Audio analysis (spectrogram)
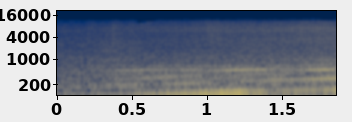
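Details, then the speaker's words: High-mileage Ford Fiesta ST, driving and accelerating through about 3,000 rpm, where it has stuttered once intermittently; owner plans to check coil packs and plugs. Engine note climbs cleanly with no stumble this time. Normal acceleration. "See, it's not doing it now, but it's quite a fast car though, guys. It's quite a quick, nippy little car."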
